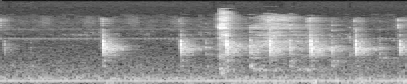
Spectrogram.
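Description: Keys on a Logitech computer keyboard are struck in a quick irregular run of distinct clacks, close and clear over a low steady hum.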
